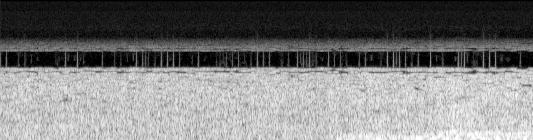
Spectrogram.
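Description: Steady hiss of an off-air analogue TV recording, with a low hum joining about five seconds in.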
